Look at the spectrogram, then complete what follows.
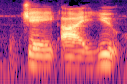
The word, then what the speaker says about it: jiu: The other one is, for example, Jiu, J-I-U. Okay, so it's actually an abbreviation of J-I-O-U. So the middle letter drops out, and so it's pronounced Yo, so Jiu.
